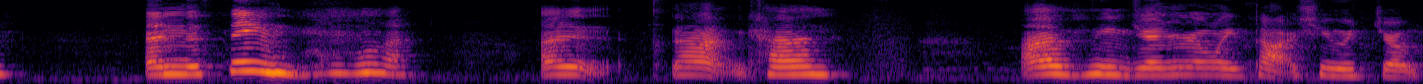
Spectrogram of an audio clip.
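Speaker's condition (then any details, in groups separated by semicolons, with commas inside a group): Brain injury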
